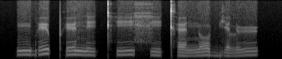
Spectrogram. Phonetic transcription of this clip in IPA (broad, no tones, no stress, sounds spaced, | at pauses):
m b ɪ pʰ ɪ n i kʰ i x i kʰ ɛ n o bʲ ɛ l ʉ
